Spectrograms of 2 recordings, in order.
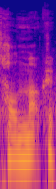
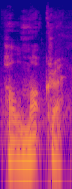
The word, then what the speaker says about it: Holmakra: of the Survival Series so obviously I've just pronounced whole mokra correctly this time sincerest apologies to my Scandinavian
